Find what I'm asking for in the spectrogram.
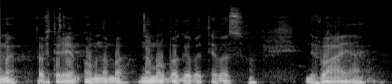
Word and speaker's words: वासुदेवाय: Ударение делается «васудевая». Уже другое ударение, как другое значение имеет. А здесь у нас не точный акцент, неуловимый акцент, я бы сказал. Неопределенное ударение. А ударение делается на последнем «васудевая».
